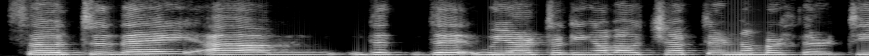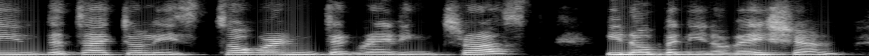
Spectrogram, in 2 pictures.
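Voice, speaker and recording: A woman's voice: high voice, steady tone, normal speed, a little mellow. A woman hosting an interview, keen and effusive, with fillers between her questions. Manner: enthusiastic, repeats "this is amazing". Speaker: host. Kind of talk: video-call interview.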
